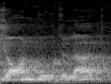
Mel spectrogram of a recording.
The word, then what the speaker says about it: Jean Baudrillard: The theory was given by Jean Baudrillard. I will spell it out, you can Google it, but please remember it's pronounced as Jean, J-E-A-N, right?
